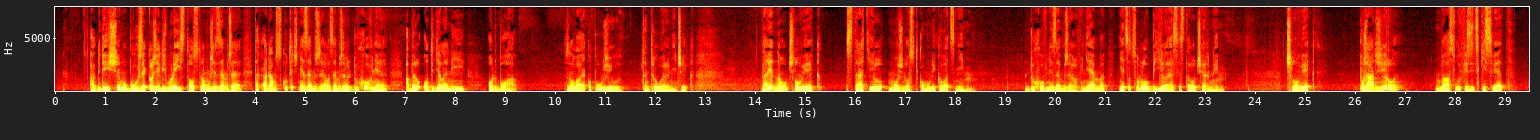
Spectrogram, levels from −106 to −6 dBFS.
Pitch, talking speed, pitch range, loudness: 120 Hz, 110 wpm, 105-130 Hz, -21 LUFS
